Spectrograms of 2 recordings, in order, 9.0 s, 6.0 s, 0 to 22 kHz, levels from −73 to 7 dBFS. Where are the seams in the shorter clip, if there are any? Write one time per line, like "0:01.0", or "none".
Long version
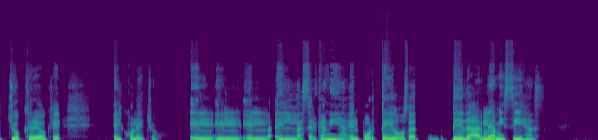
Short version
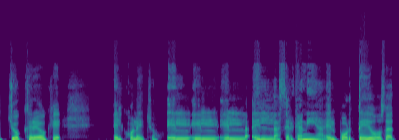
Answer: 0:02.5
